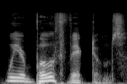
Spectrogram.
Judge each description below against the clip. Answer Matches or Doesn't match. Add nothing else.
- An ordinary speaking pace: Matches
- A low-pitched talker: Matches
